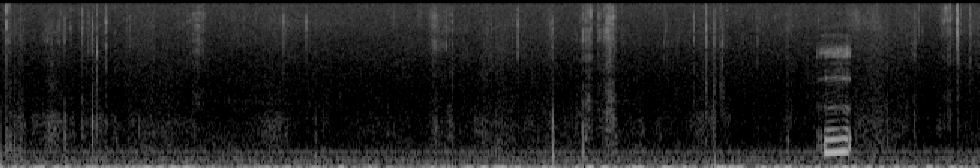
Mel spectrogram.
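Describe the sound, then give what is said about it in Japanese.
Quiet scratchy rustling of stretchy tights fabric being pulled and strained by hand in an attempt to tear it, with small intermittent scrapes and a brief high squeak near the end; no clear rip is heard. “手の力だけでいけるのかな。もう破ってもいいタイツなんですけど。”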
